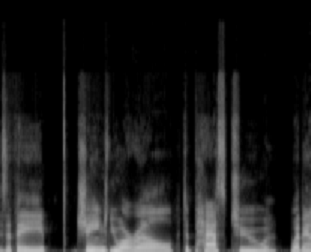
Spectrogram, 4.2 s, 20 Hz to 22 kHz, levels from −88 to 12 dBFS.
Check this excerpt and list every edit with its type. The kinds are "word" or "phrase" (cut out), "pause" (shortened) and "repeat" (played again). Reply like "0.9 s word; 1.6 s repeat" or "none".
1.5 s word; 2.4 s pause; 3.0 s word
